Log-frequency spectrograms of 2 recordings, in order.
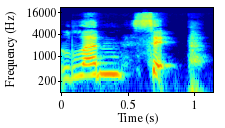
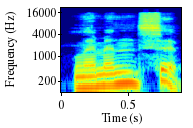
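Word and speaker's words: Lemsip: It's like lem sip. Like lemon and then sip. Lemon sip.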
